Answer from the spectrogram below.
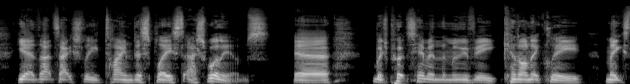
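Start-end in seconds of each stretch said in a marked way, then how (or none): none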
